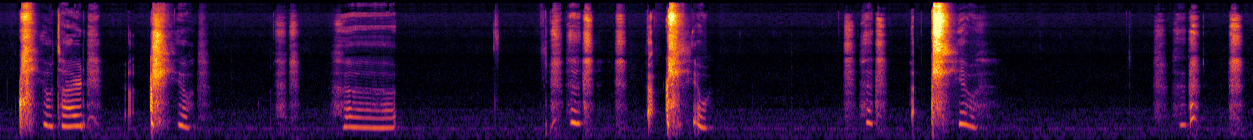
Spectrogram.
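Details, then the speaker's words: Sneezing fit at night, person sitting back up, unable to take a full breath: a run of sharp, explosive sneezes in quick succession with gasping breaths between; audio may skip. "yeah okay I was sitting back up cuz it's hard actually hard to sneeze wanna blow my stomach but they don't I don't know I feel like they sound weird you because I can't take as much air as I want to"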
